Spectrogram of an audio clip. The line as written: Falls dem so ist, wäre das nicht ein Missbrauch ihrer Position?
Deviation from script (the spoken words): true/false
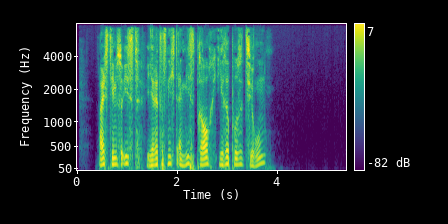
false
